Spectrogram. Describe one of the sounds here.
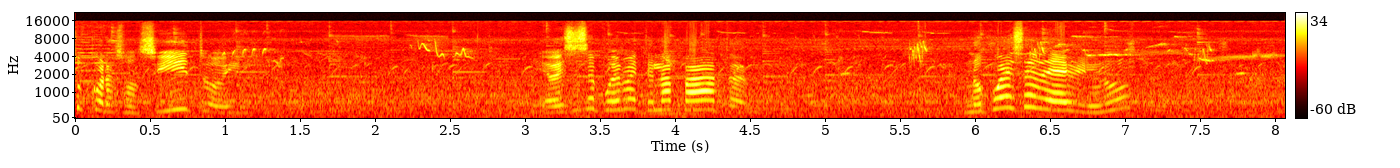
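A young woman speaks close by in an upset tone.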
